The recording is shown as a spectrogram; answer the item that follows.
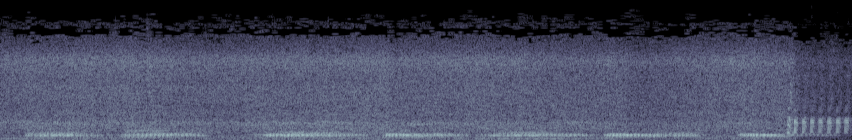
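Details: Small, loud-voiced narrow-mouthed frog recorded at close range with a Nikon camera: a steady run of about seven short nasal croaks, each roughly half a second long, evenly spaced, ending in a brief higher buzzy tone.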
